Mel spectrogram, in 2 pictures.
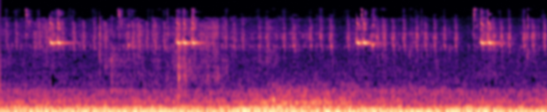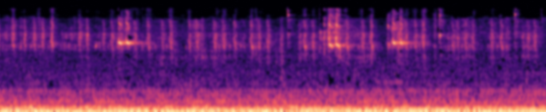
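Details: High, sharp cricket chirps come in irregular pairs and groups, sometimes pausing, against a constant low hum and light crackle.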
